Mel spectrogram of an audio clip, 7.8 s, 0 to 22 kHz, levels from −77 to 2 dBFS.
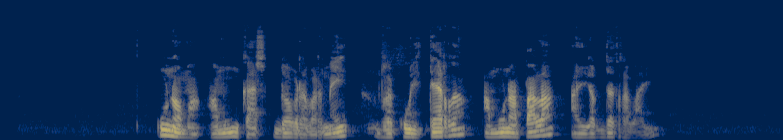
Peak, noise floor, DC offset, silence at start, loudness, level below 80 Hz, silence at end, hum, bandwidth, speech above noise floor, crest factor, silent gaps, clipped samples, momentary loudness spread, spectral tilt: -4 dBFS; -70 dBFS; under 0.1%; 1.6 s; -26 LUFS; -64 dBFS; 1.3 s; none; 10.5 kHz; 45 dB; 22 dB; none; under 0.1%; 12 LU; -6.5 dB/octave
